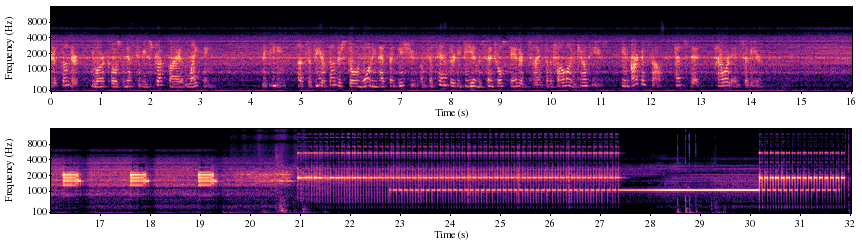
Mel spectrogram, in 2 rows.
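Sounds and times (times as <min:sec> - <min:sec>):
steady warning alert tone: 0:19.6 - 0:27.5, 0:30.2 - 0:32.0
rapidly pulsing electronic beep: 0:19.8 - 0:27.5, 0:30.2 - 0:32.0
warbling digital data tones: 0:20.8 - 0:27.4, 0:30.2 - 0:31.9.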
